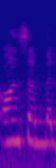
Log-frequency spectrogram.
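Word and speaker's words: ensemble: is emble Method or onsemble method it is pronounced as onsemble method okay so what does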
